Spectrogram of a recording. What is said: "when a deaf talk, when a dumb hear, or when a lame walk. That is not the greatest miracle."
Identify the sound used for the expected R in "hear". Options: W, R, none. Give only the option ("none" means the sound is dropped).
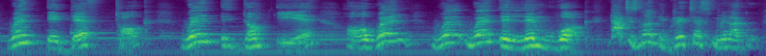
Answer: W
